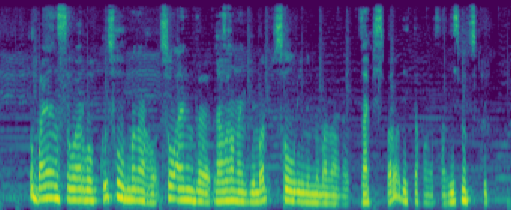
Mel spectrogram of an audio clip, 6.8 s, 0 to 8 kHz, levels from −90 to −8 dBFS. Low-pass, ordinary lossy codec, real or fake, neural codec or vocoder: 7.2 kHz; none; real; none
